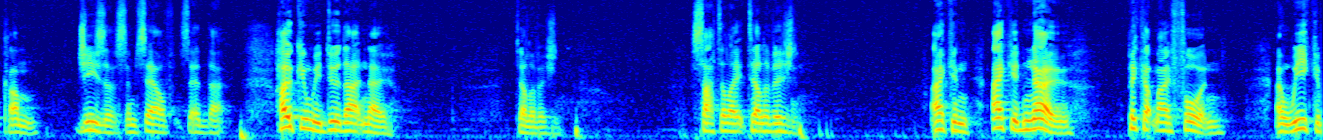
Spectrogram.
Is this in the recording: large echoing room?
yes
